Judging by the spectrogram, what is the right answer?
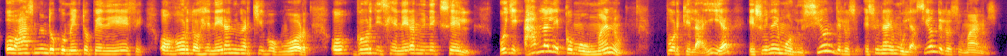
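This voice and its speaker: A man's voice: fairly high pitch, normal speed. A man in his fifties presenting a live webinar demonstration, asking the audience questions and making self-deprecating asides. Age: 50s. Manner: lively, asks the audience rhetorical questions.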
